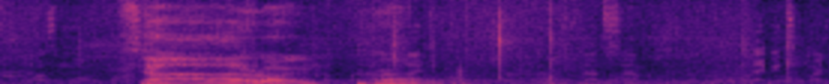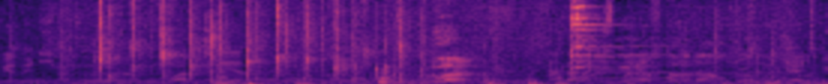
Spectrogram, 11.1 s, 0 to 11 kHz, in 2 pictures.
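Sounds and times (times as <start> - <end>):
sharp taps or claps: 4.9 - 9.4.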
